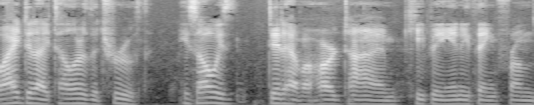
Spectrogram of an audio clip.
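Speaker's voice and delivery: plain reading voice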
